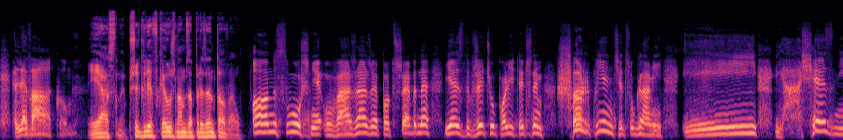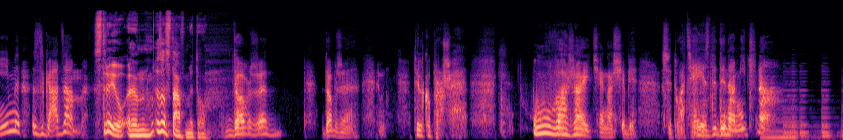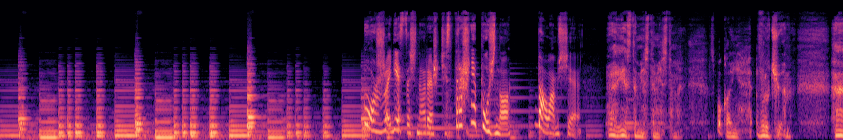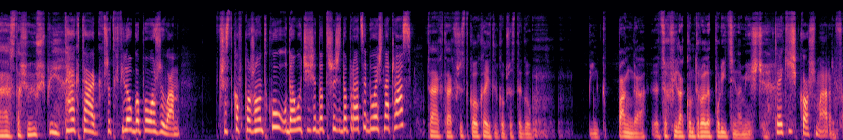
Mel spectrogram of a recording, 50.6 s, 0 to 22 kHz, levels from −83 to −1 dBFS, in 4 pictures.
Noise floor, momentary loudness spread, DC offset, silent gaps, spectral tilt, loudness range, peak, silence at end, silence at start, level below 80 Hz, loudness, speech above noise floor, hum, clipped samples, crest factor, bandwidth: -41 dBFS; 15 LU; under 0.1%; none; -5 dB/octave; 7 LU; -2 dBFS; 0 s; 0 s; -44 dBFS; -18 LUFS; 23 dB; none; under 0.1%; 18 dB; 16 kHz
